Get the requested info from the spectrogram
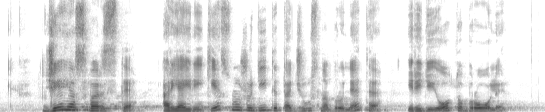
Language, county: Lithuanian, Panevėžys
